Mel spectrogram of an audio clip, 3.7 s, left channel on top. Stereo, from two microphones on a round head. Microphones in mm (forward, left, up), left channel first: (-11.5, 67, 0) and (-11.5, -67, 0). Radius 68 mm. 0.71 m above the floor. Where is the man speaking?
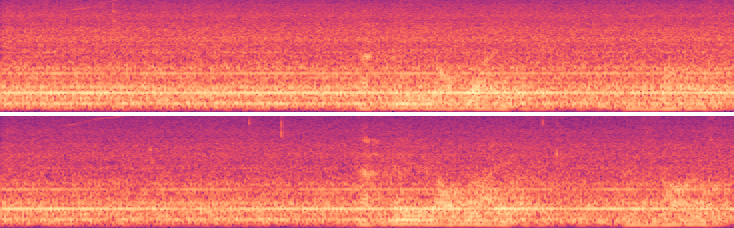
10° left (ahead or behind), 6 m.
